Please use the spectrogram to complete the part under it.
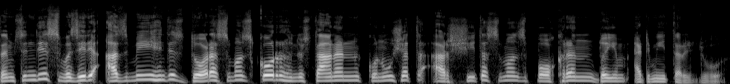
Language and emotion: Kashmiri, neutral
